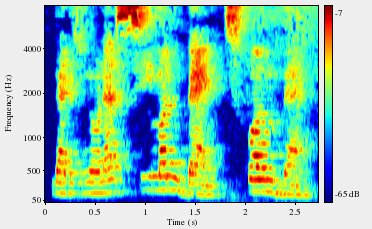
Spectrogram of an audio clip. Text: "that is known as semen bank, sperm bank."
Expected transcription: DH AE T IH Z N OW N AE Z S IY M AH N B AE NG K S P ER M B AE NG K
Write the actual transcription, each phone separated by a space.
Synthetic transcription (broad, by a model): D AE T IH Z N OW N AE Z S IY M AH N B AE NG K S F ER M B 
